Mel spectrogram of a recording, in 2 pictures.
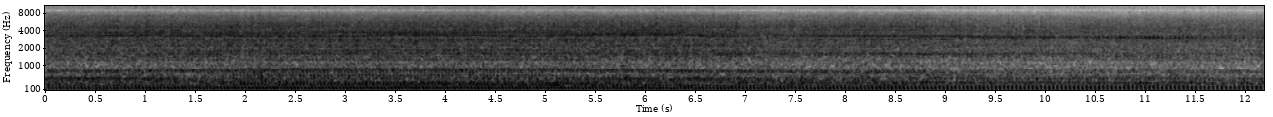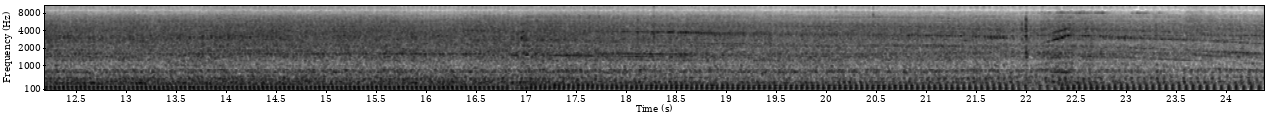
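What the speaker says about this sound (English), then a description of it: "just wants a nice quiet motorcycle ride with just engine noise" Royal Enfield 350 Classic motorcycle engine heard while riding, recorded on a GoPro: a loud, continuous single-cylinder drone with wind rush that stays steady for the whole stretch, with no talking.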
